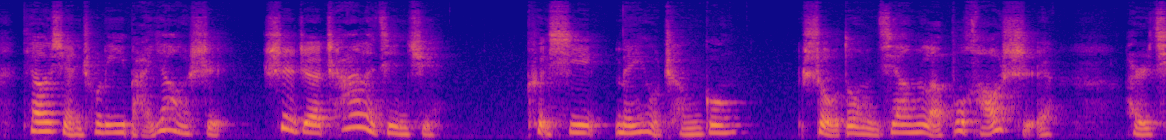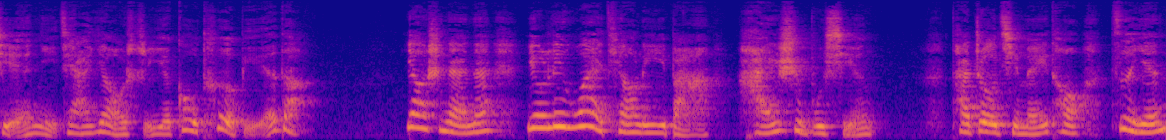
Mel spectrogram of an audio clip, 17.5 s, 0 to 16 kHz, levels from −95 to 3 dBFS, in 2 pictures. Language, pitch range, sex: Chinese, 200-330 Hz, female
